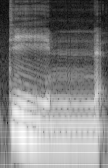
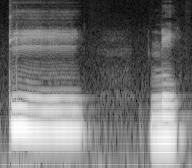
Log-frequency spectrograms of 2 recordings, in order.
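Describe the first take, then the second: First: The word ends on the n sound. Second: The word ends with a short i vowel. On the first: "the kasra here of course becomes sukun in the pronunciation" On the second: "So we put الشكل"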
